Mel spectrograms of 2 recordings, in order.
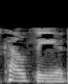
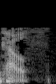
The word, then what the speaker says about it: Kelce: Do you say Kelce or Kelce? – I say Kelce, but I don't know if that's right or not. – Okay, so everybody else does too. Jason and Travis Kelce, that's how it's always reported.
